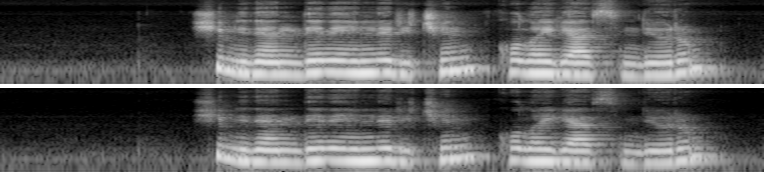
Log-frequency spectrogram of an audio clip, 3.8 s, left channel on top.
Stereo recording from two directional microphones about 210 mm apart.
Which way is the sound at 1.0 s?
25° left (ahead or behind).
